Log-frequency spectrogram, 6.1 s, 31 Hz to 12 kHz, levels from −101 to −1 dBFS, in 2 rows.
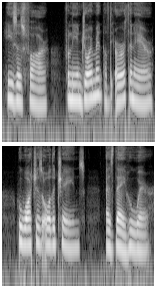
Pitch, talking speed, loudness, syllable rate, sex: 170 Hz, 195 wpm, -18 LUFS, 4.8 syllables/s, female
